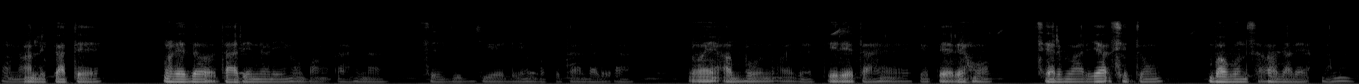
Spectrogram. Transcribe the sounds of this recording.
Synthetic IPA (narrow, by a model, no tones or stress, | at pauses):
ɔnalɛkat̪ɛ | ɔɽɛd̪ɔt̪aɾinəɽ̃iɦɔ̃ba̰ŋt̪aɦɛna | sɛd͡ʒib̚d͡ʒiɛ̰lihɔ̃bakut̪ad̪aɽɛjaʔa | nɔ̰ʔɔ̰jə̰bunɔʔɔ̃jd̪ʱəɾt̪iɾɛ̰t̪aɦɛ̃kɛt̪ɛʔɾɛhɔ̃ | sɛɾmaɾɛjaʔsit̪uŋ | bʱabunsaɦad̪aɽɛjaʔkʰana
